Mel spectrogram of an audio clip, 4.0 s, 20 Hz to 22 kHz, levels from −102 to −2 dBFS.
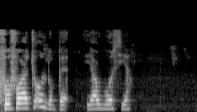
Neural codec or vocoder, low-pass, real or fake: none; 7.2 kHz; real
